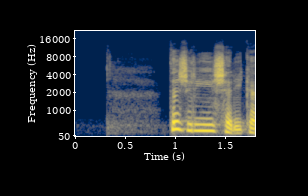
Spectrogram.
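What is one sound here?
A young woman speaks clearly and steadily into a microphone.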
